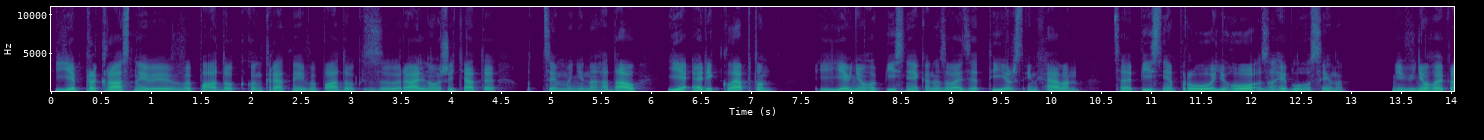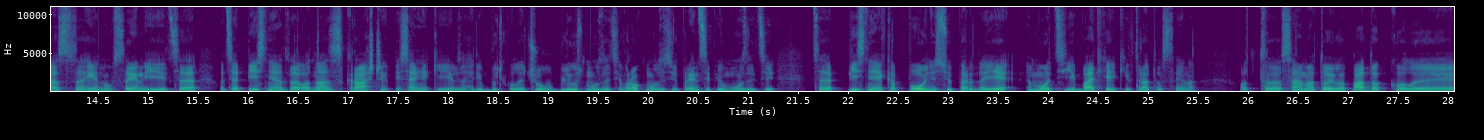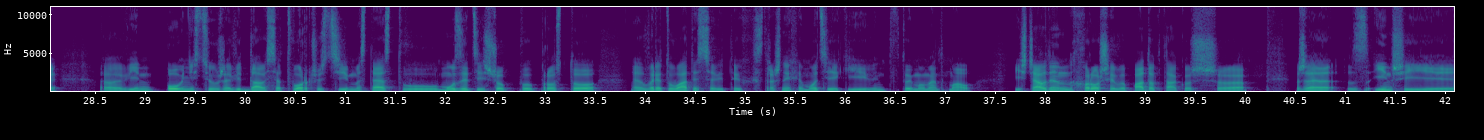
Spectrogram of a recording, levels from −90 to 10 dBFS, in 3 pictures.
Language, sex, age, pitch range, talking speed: Ukrainian, male, 20-39, 85-105 Hz, 145 wpm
